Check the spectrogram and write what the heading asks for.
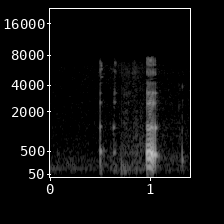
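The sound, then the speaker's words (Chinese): A single loud, abrupt hiccup from someone who ate too many eggs that morning and keeps hiccuping. It stands out, preceded by a few faint clicks and breathy sounds and followed by a soft small catch in the throat. No one speaks. “嗯，对不起，早上吃太多蛋了，一直打嗝。”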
